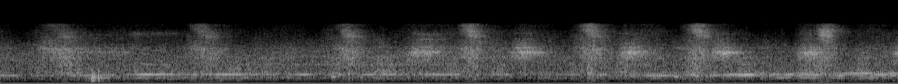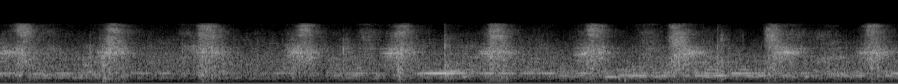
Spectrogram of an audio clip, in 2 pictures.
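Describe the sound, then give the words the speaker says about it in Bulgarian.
Rapid, forceful bhastrika bellows breathing: sharp, breathy in-and-out bursts repeat at a steady quick rhythm of about one and a half per second, over a soft sustained tonal drone. “Влез в дишане бастрика за няколко минути.”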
